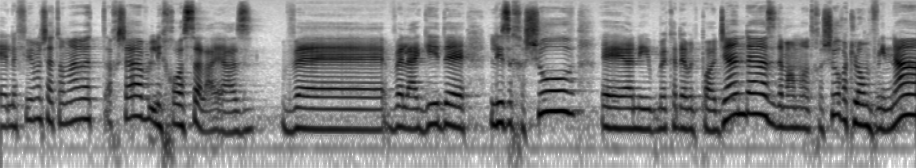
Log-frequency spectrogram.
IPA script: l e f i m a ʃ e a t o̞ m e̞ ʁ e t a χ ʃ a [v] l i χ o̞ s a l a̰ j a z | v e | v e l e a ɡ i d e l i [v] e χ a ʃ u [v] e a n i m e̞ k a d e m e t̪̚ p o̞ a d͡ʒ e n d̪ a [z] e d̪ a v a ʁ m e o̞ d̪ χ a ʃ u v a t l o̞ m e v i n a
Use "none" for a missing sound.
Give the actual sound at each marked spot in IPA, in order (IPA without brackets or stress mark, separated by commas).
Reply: v, z, v, z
